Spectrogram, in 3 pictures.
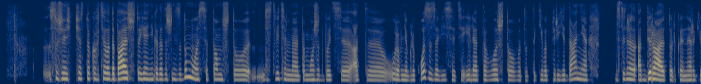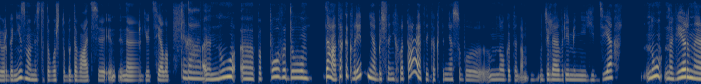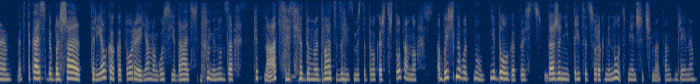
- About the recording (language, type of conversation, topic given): Russian, advice, Как настроить питание, чтобы лучше ориентироваться по самочувствию?
- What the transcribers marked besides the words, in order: distorted speech; laughing while speaking: "да"; laughing while speaking: "пятнадцать"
